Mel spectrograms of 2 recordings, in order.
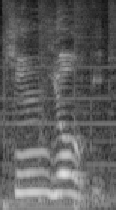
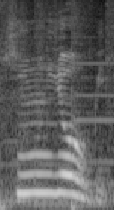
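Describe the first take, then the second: The two takes are said the same way.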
